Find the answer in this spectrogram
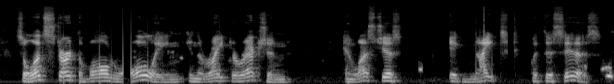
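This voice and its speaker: With a normal speaking voice, a man speaks at a fairly slow pace in a fairly high pitch with lively intonation. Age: 60s. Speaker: community youth advocate. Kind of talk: radio interview.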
